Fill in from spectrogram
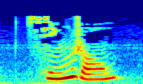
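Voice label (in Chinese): "形容", Mandarin; chinese-flashcards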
